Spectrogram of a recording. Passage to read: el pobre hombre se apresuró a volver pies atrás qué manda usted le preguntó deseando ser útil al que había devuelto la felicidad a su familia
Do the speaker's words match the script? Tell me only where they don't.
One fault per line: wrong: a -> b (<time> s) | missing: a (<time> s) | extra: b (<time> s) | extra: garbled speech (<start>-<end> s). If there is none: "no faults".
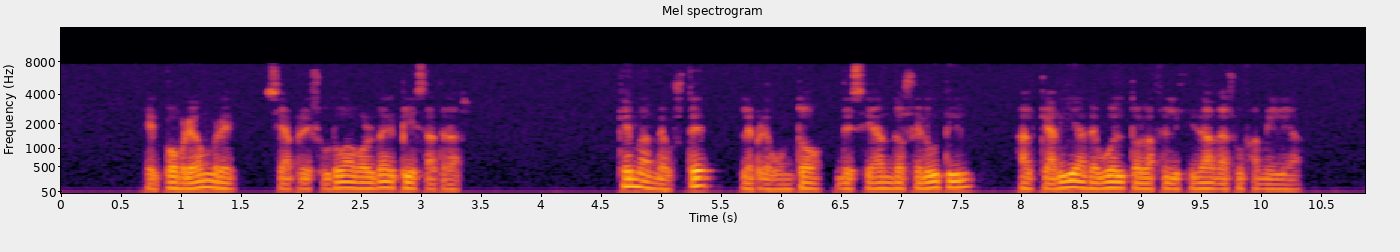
no faults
